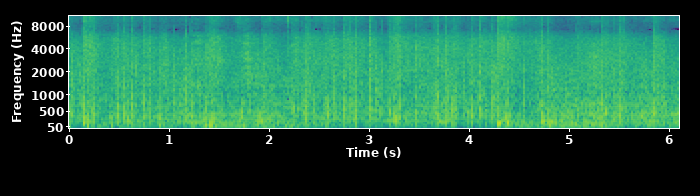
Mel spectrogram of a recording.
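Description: Aerial fireworks: many shells bursting and crackling in quick succession, with a few heavier bangs among them.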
